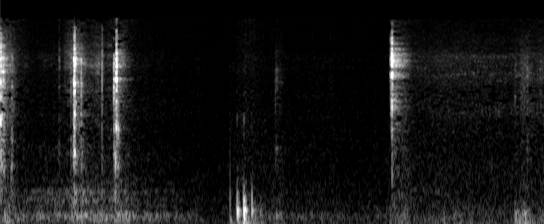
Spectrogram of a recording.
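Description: Hard plastic toy tool pieces clicking against each other as they are handled: a few sharp clicks scattered through, with a duller knock a little before two seconds in.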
